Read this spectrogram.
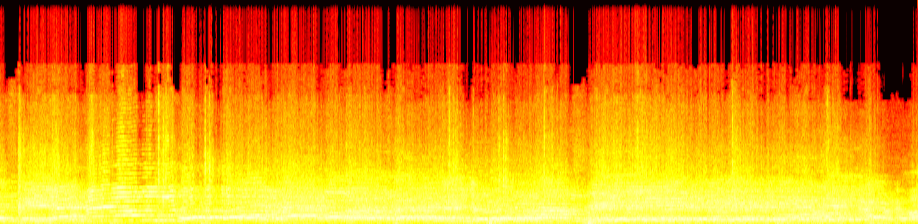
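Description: A man sings out loudly and with passion in an echoing room.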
